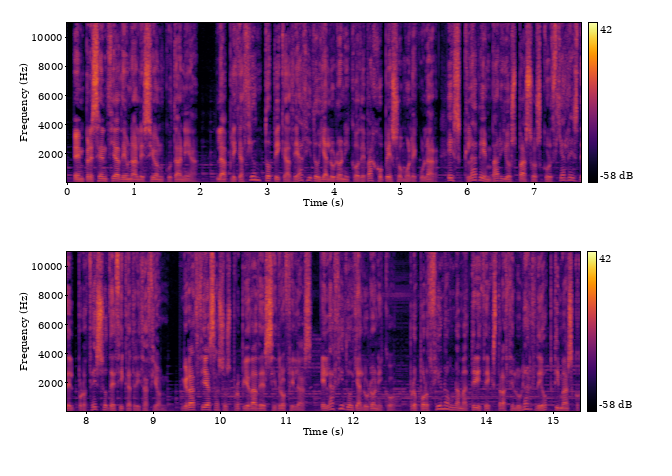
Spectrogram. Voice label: spanish medical narration

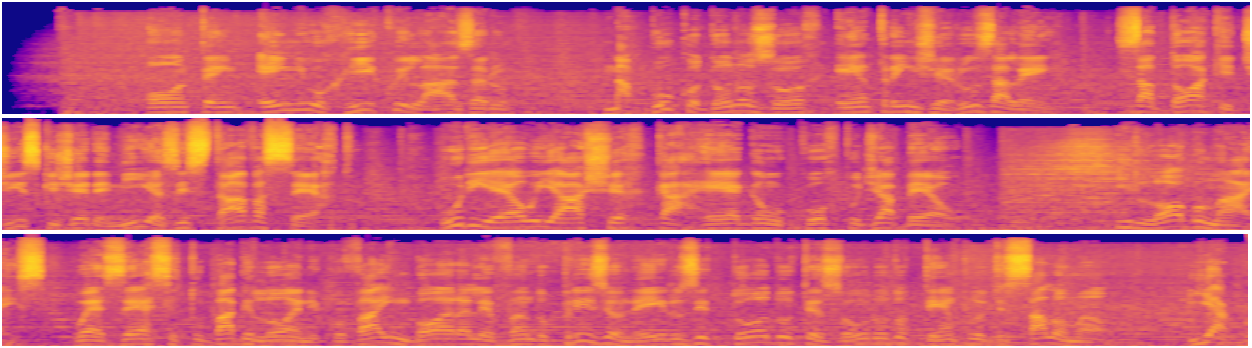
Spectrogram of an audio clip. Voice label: portuguese brazilian tv shows

